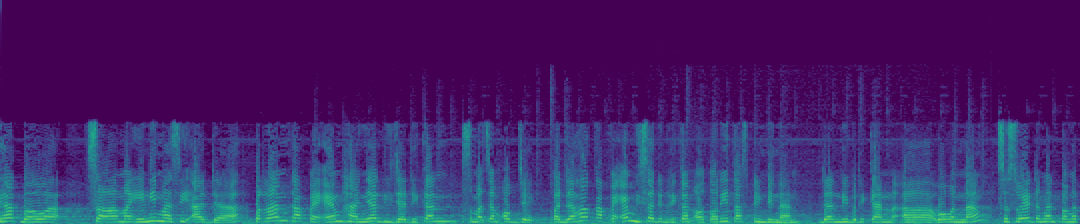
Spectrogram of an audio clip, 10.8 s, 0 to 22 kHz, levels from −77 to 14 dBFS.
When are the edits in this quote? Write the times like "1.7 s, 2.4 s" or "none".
2.5 s, 4.6 s, 8.1 s, 9.9 s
